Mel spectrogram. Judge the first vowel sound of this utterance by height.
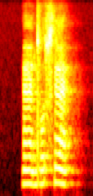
mid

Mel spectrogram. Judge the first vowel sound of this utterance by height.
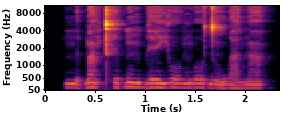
high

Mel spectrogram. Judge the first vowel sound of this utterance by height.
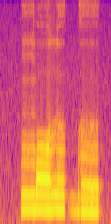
mid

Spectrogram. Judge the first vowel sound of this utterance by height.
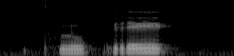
high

